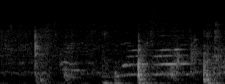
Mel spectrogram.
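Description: Wooden spatula stirring chicken pieces in a nonstick frying pan, with a few knocks and scrapes against the pan and a light sizzle of the chicken frying.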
